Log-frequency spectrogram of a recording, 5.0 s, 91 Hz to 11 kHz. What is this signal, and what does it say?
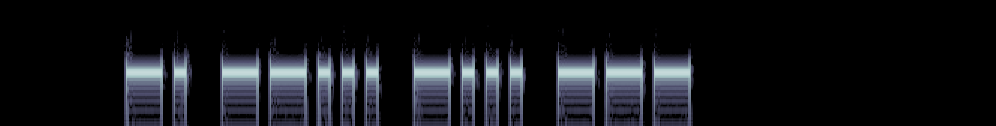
Morse code, heard as a keyed tone, about 21 wpm, 700 Hz. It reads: N7BO
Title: USA Call Signs - 4 Characters - Repeated 2x - 20wpm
